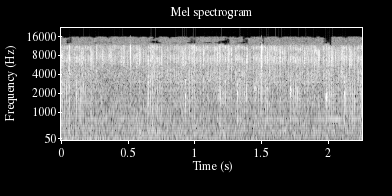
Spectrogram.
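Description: Steady hiss and faint crackle of microphone background noise on a video-call recording, with a faint thin steady tone.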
